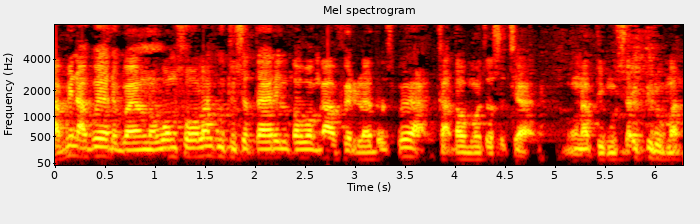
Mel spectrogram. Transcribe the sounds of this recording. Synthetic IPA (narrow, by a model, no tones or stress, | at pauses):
apinaʔkujadɛbajaŋnɔwɔŋsɔlahku̥d͡ʒ̥ṳsət̪aɾɪŋt̪ɔwɔŋkafɪrlat̪ʊskuja̰ŋɡ̥a̰ʔt̪auŋɔt͡ʃɔsə̥ʒ̥a̰ɾa | mɔŋnab̪̥imusaid̪iɾuma̰n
